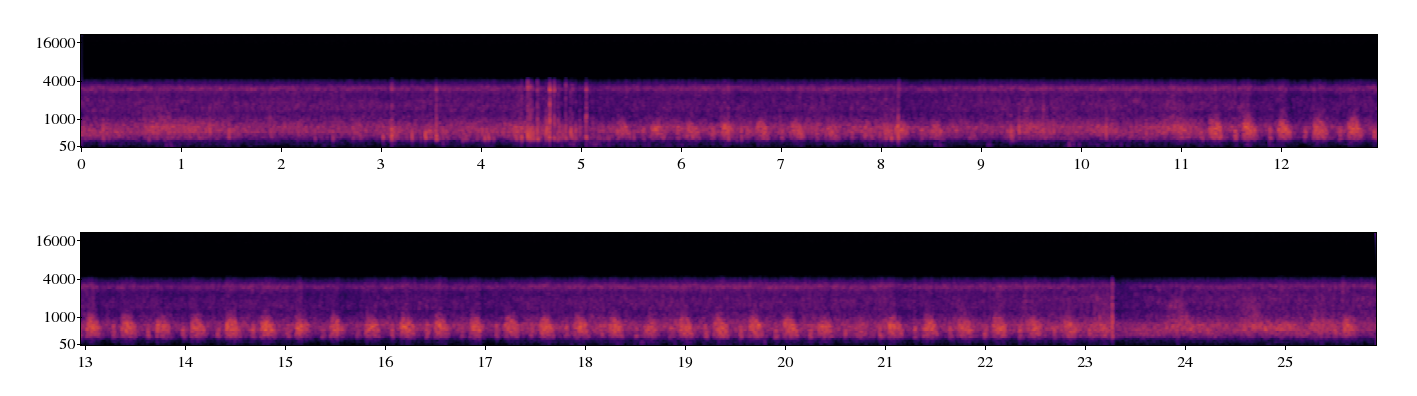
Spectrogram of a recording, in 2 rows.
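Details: Twin fetal heartbeats at 10 weeks 3 days on a Sonoline B handheld fetal Doppler, found near the pelvic bone: rapid, regular whooshing at about 170 beats a minute amid static.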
